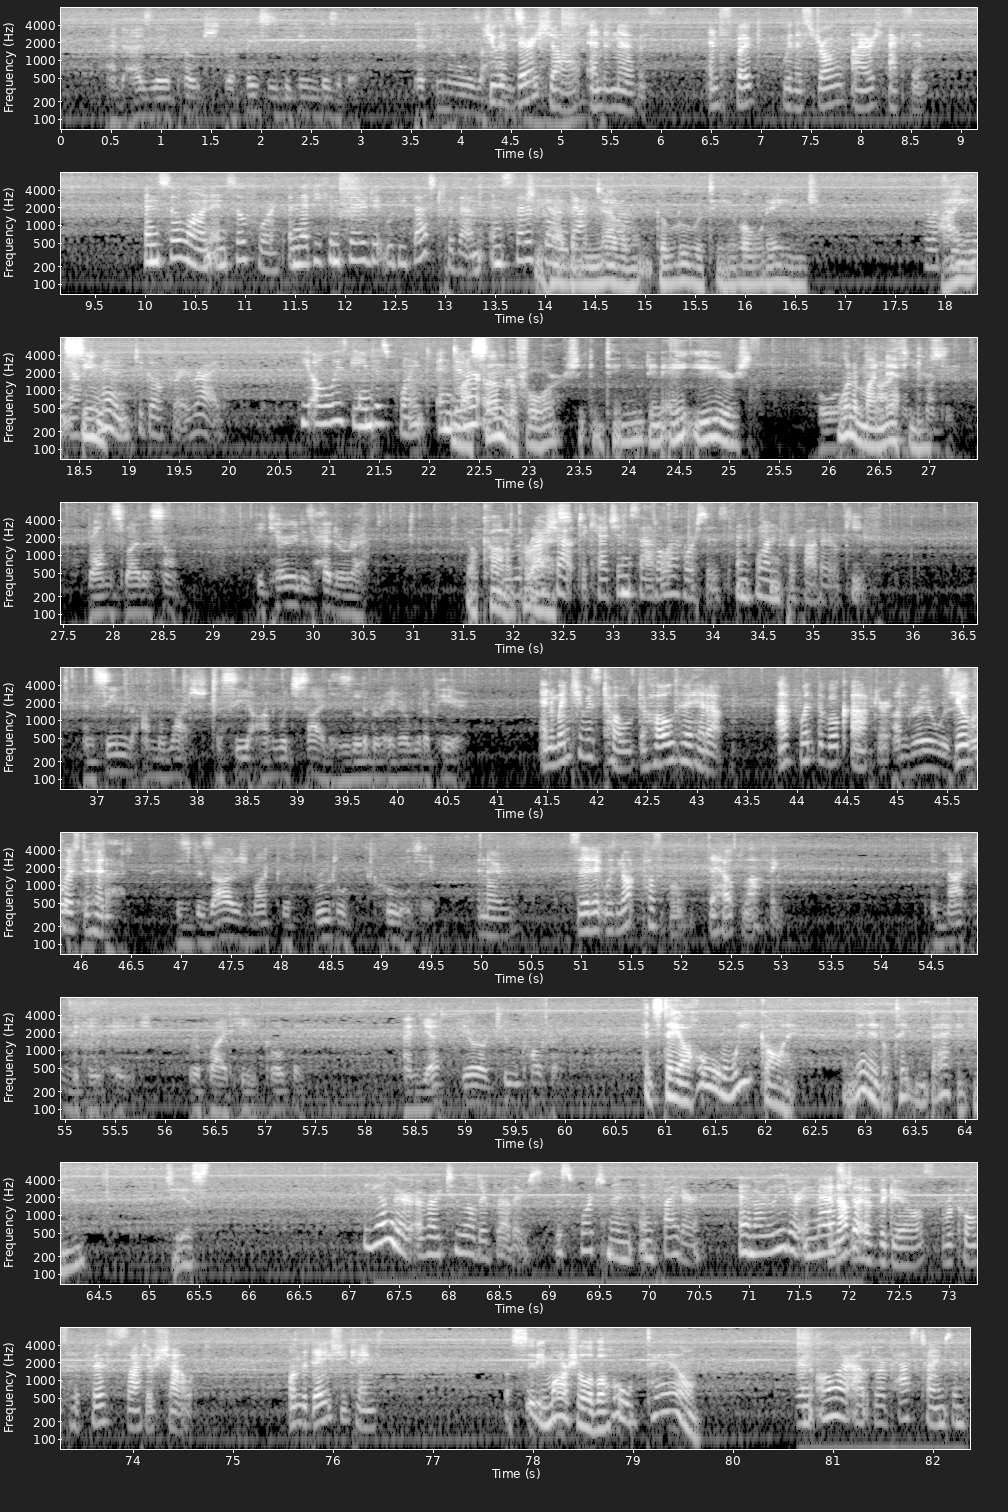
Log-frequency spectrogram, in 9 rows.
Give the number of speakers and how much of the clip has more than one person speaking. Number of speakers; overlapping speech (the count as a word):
four, about 10%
